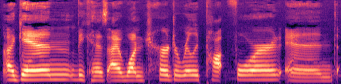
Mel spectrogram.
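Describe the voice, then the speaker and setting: A woman's voice: mid-range voice, fairly even intonation, normal speed, darkish tone, smooth. A young woman with a nasal voice from a cold, chattily narrating her painting process in a casual voice-over and filling her talk with likes and ums. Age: young adult. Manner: chatty, many fillers like "like" and "um". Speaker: watercolor artist narrating her speedpaint.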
